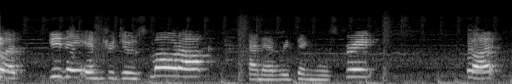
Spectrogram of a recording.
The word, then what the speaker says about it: MODOK: The characters of, what was it, Modok? I can't pronounce his name. Is it Modok? M-O-D-O-K? – I think is it Modok or... Modok. Gary probably knows, because I know he's been reading those comics.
